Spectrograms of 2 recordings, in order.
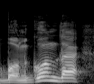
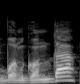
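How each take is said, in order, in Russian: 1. Ударение не на последнем слоге. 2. Ударение на последнем слоге. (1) "хотя фамилия африканская" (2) "как любят некоторые говорить обязательно ... последний срок делать как будто она французская"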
